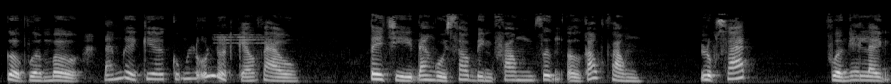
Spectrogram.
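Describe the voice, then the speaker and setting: A woman reading a story aloud in steady, measured audiobook narration. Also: mid-range voice, husky.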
